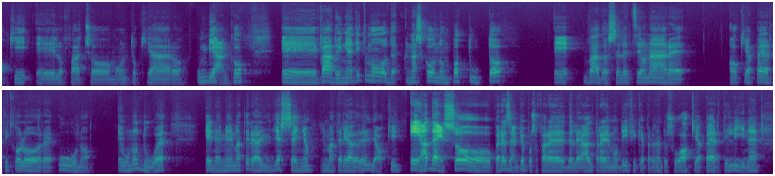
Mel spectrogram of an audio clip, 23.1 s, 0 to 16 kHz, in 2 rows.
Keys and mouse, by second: 0.1 click, 4.8 Tab, 5.8 click, 6.0 click, 6.8 click, 7.4 click, 10.5 click, 11.7 click, 12.9 shift+click, 14.3 click, 15.4 click.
